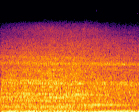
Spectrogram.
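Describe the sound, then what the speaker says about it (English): A diesel freight train passes very close to a bridge, producing a loud, steady rumble with grinding wheel and rail noise that holds throughout without pause. "It's another freight train. Like a diesel."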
